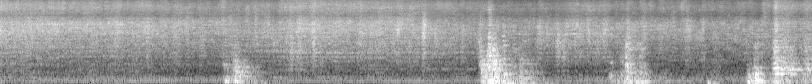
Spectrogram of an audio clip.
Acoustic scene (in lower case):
kitchen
